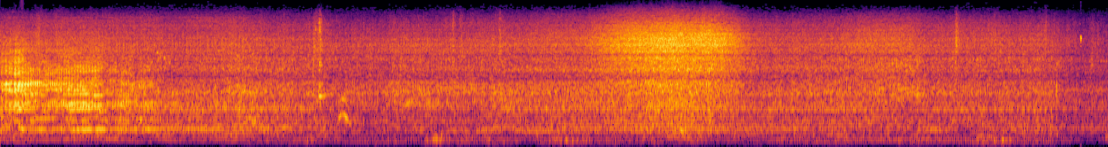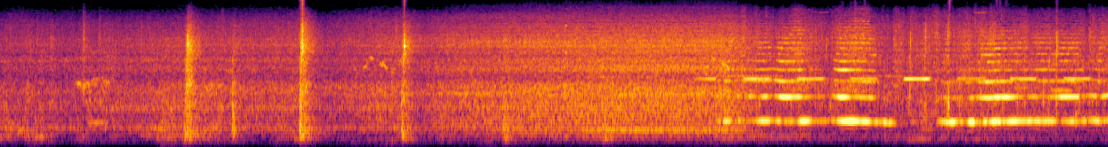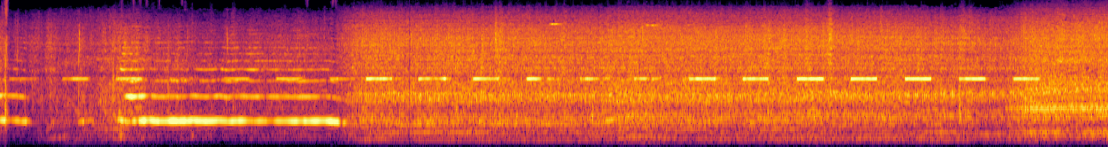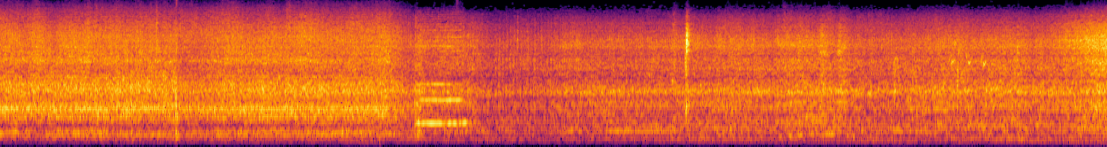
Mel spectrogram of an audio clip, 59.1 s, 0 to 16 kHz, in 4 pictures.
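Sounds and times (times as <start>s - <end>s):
diesel construction machinery running: 0.0s - 59.0s
truck reversing alarm beeping: 23.2s - 28.2s, 28.8s - 31.5s, 33.9s - 44.0s
vehicle horn blasts: 24.1s - 30.0s, 30.6s - 34.2s, 49.8s - 50.8s.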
